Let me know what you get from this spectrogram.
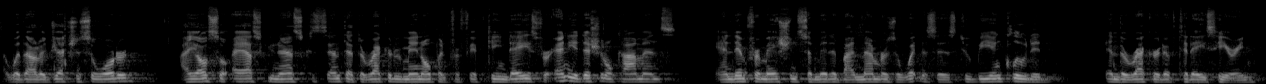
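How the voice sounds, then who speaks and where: A man's voice: mid-range voice, flat delivery, brisk, fairly bright tone. A man with an American accent chairing a formal hearing, reading out procedural remarks. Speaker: subcommittee chairman.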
